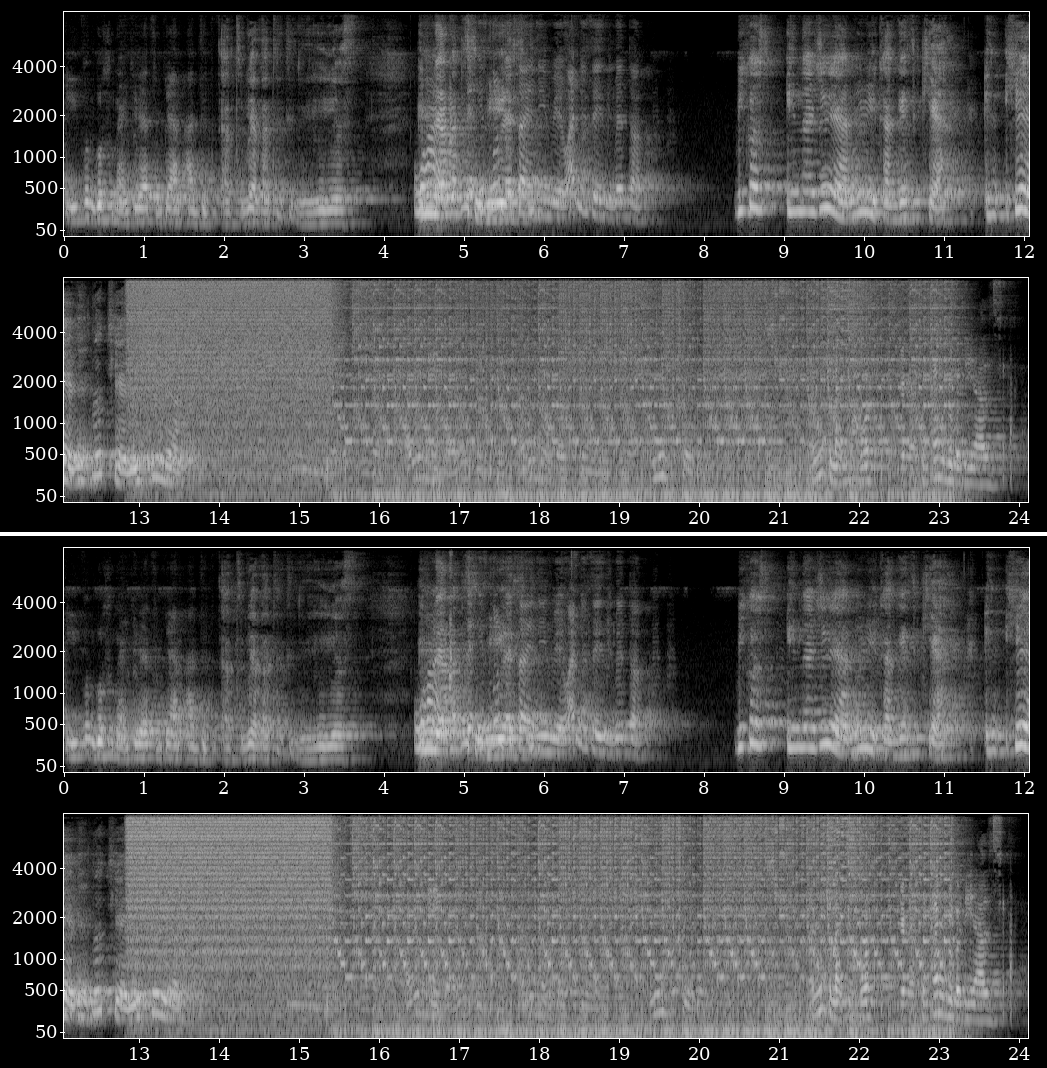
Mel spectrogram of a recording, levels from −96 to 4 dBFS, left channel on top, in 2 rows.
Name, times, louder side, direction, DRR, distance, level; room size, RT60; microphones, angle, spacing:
voice 1, 0.0-3.6 4.4-5.6 8.4-11.1 11.5-13.6 21.8-22.0, equal, 50° left, 3 dB, 3.3 m, -27 dB
voice 2, 4.4-7.2 12.2-12.4 14.8-19.9, equal, 20° left, 2 dB, 3.5 m, -32 dB
sound 1, 12.8-23.2, right 5 dB, 20° right, 3.6 m, -26 dB
voice 3, 21.4-22.2 22.5-23.9, right 3 dB, 35° right, 5 dB, 1.6 m, -29 dB
25.5 x 20.5 x 8.0 m, 1.1 s
head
